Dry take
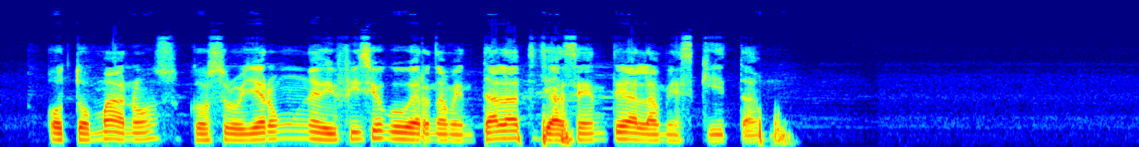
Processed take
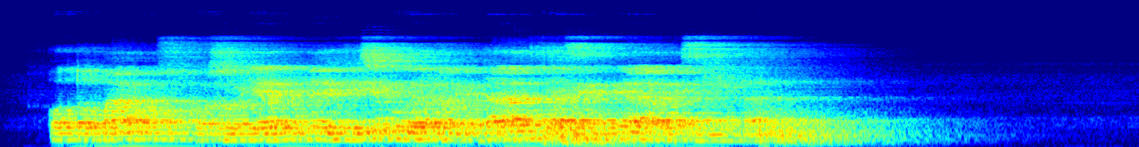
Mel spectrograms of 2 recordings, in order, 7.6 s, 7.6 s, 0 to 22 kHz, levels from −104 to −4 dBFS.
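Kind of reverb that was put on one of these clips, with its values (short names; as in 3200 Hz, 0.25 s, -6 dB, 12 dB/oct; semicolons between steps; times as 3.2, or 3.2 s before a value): digital reverb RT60 1.9 s, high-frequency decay 0.95×, pre-delay 5 ms, DRR -8.5 dB; gain -13.5 dB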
